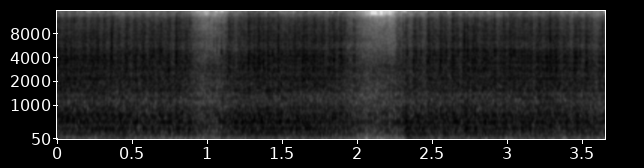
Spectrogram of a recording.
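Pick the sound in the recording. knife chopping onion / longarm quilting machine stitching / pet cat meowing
longarm quilting machine stitching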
